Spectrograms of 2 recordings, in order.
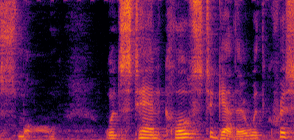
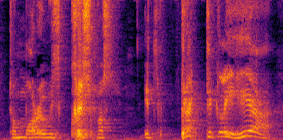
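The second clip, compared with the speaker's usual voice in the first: Grinch snarl; 6 semitones higher, 9 dB louder, faster than usual. Acted. Grinch voiced in read story.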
